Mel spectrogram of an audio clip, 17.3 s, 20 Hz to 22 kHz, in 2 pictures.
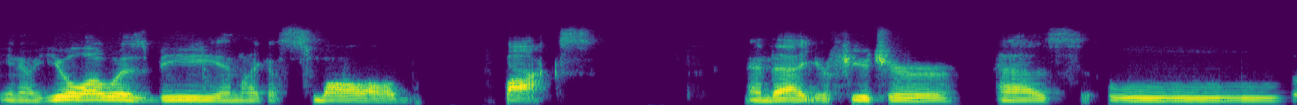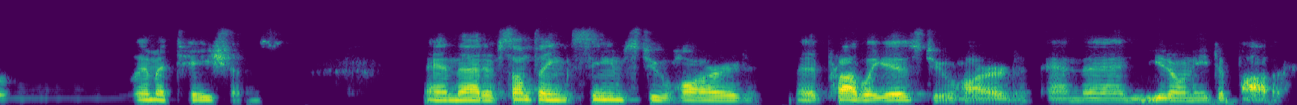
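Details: Stuttering in a 42-year-old man, with onset around age eight and several years of speech therapy during school.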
